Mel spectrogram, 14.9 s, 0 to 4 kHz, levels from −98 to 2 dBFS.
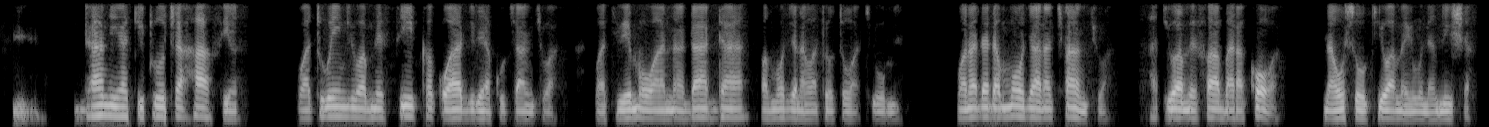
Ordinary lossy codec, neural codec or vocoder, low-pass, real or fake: AAC, 32 kbps; codec, 16 kHz in and 24 kHz out, 1.1 kbps, FireRedTTS-2 codec; 3.6 kHz; fake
